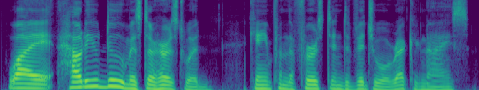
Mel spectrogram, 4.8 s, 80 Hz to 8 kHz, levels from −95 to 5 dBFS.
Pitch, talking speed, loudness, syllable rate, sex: 130 Hz, 165 wpm, -19 LUFS, 5.0 syllables/s, male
